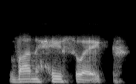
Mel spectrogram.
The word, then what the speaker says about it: van Heeswijck: name uh so i'm uh van heyswak wowzers that is a fantastic name that is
